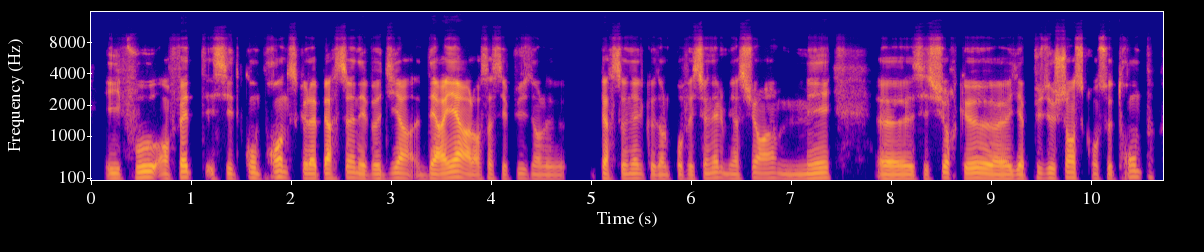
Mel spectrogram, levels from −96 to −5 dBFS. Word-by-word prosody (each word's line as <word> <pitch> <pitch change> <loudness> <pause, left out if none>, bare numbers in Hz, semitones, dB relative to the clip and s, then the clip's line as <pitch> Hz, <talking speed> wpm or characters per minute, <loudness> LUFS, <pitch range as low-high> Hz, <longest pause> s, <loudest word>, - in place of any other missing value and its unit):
et 100 - -2
il 100 - -2
faut 120 +2 -1
en 95 - -2
fait 125 -1 +2 0.2
essayer 100 - +2
de - - -16
comprendre 115 +4 -3
ce - - +1
que 100 - -3
la 100 - +2
personne 100 +3 +2
elle 95 -1 -1
veut 95 0 -3
dire 100 +1 0
derrière. 85 - +7
Alors - - 0
ça - - -3
c'est - - -3
plus 100 -1 -11
dans 90 - -7
le 85 -1 -10 0.3
personnel 100 0 0
que 90 - -9
dans 90 - -6
le 85 - -13
professionnel 100 +6 -1
bien 95 -1 -7
sûr 105 +4 +2
hein, 105 - -6
mais, 95 +4 -3 0.5
heu, 90 0 0
c'est 90 - -2
sûr - - +2
que, - - -3
heu, 100 -4 +1
il - - -8
y 95 - -2
a - - -2
plus 105 0 -9
de 105 - -2
chances 115 +1 +4
qu'on - - -12
se - - +3
trompe 125 -2 -7
100 Hz, 250 wpm, -25 LUFS, 90-110 Hz, 0.5 s, derrière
